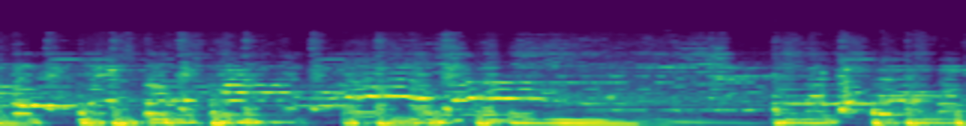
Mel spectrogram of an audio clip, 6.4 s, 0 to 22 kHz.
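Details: NAKOYA CX371 amplifier after repair, where a switch was replaced to cure one hoarse, distorted channel: music plays clean and full with solid bass, no crackle or hoarse break-up; amplifier output normal.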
